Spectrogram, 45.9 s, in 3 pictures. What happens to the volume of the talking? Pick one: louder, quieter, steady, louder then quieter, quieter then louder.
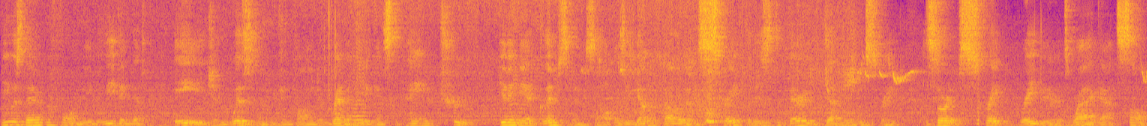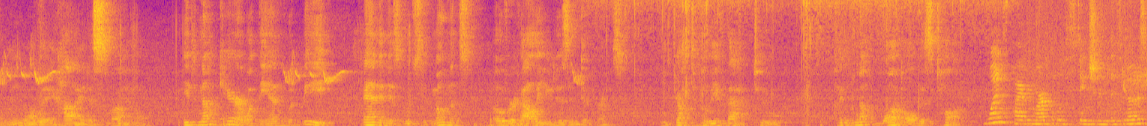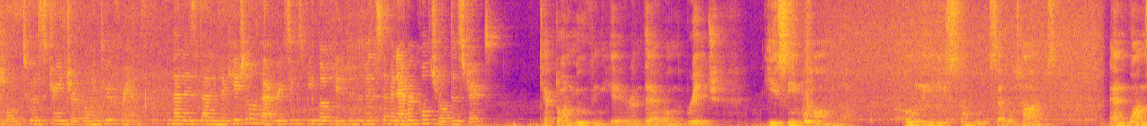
steady.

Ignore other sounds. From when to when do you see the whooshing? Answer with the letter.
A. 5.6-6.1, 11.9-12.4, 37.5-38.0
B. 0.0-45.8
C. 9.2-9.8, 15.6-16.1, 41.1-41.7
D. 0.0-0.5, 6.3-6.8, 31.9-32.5
C.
